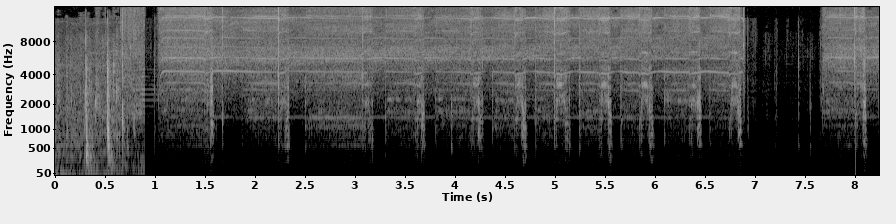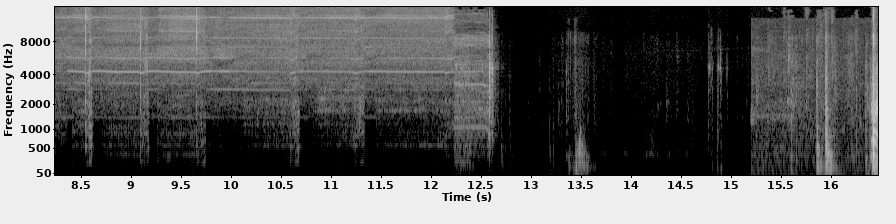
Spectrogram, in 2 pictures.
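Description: Faint whine of a cordless drill boring holes through the thin wall of a plastic storage box, heard as many short bursts with a brief pause about seven seconds in; it stops about twelve seconds in.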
